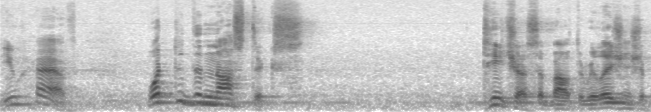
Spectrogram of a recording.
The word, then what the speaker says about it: Gnostics: wonderful new awareness of the gnostics with a silent g at the beginning these astonishing thinkers who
